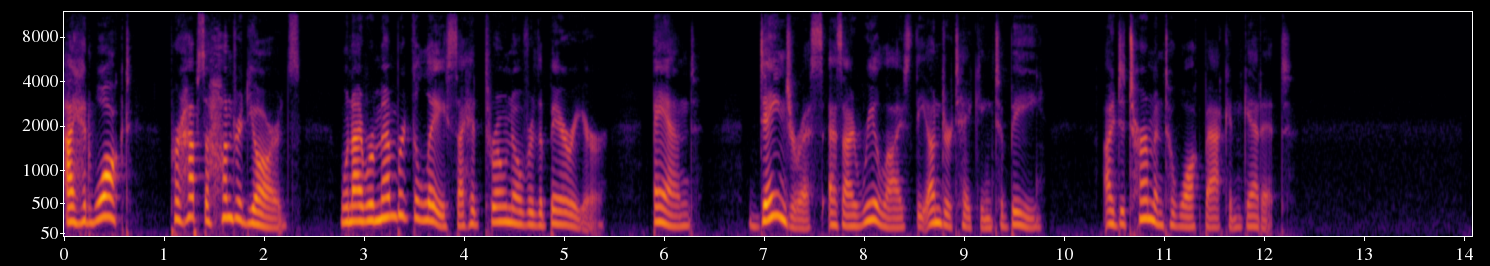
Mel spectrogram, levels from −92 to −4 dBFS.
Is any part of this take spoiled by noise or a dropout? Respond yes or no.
no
